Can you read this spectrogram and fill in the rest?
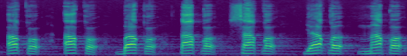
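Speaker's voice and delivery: "ako, bako, tako" each ending in a bouncing qaf; qaf syllable drill. Shown as a demonstration. (latihan suku kata dengan qaf memantul)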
